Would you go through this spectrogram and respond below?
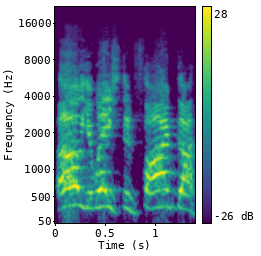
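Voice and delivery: put-on shrill, very loud, furious angry shout. Doing someone's comeback after saying they get angry: imitating Chad's angry comeback. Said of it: "let me do the Chad comeback".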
